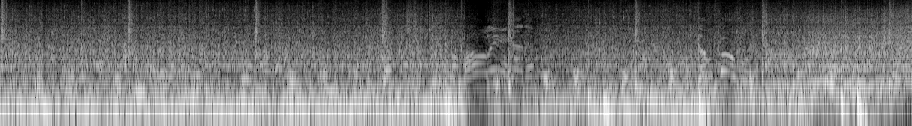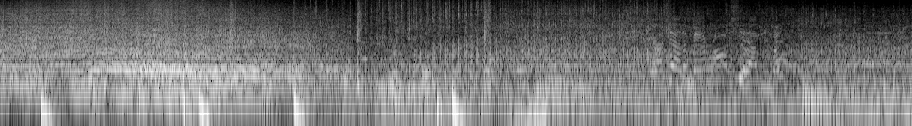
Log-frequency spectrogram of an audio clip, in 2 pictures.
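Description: Drag-race cars' engines revving at the starting line, then a launch, with an engine note that climbs and falls from about halfway through as a car accelerates down the strip. A crowd shouts throughout.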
